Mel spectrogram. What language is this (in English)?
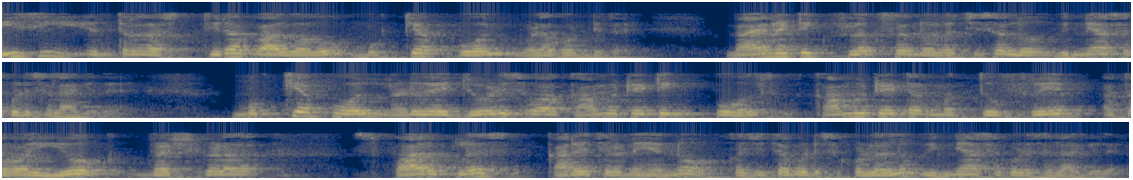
Kannada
